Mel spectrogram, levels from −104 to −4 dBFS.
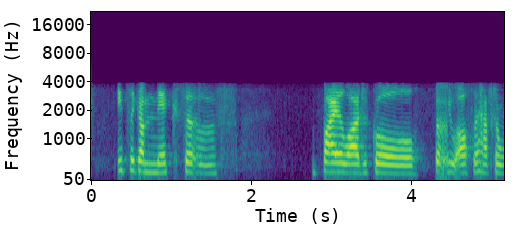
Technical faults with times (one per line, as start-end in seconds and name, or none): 0.00-5.17 G.729 codec
1.26-1.49 VoIP packet loss concealed by the speech codec
4.34-4.53 VoIP packet loss concealed by the speech codec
